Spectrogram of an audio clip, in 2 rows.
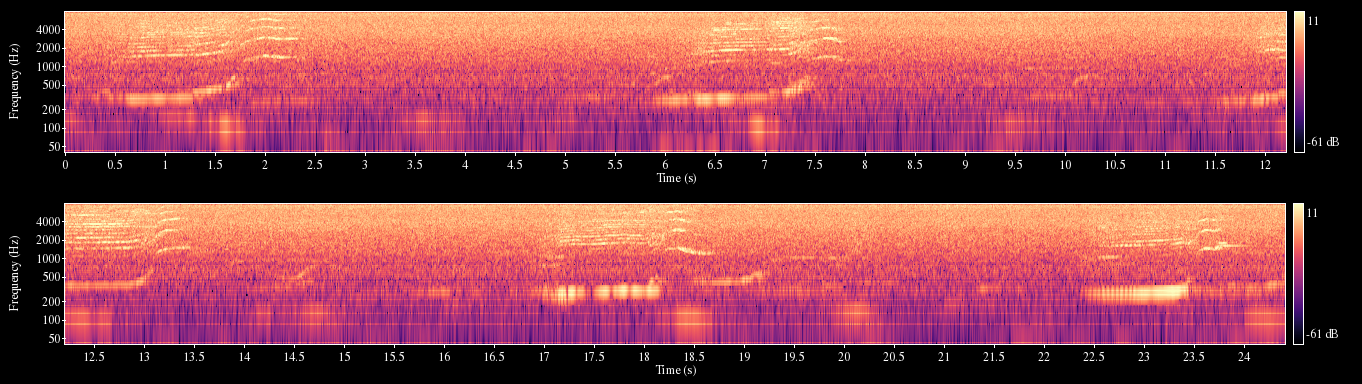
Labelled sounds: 0.5	2.4	humpback whale, 1.2 to 6.1 kHz
6.3	7.8	humpback whale, 1.3 to 5.1 kHz
12.0	13.5	humpback whale, 1.2 to 5.3 kHz
17.2	18.7	humpback whale, 1.2 to 3.4 kHz
19.4	19.7	humpback whale, 0.99 to 1.1 kHz
22.7	24.0	humpback whale, 1.3 to 3.2 kHz

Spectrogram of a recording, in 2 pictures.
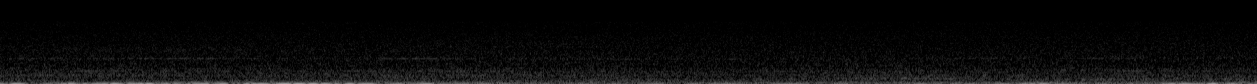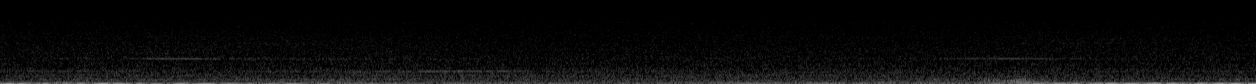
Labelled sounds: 14.0	14.6	vessel noise, 1.2 to 1.3 kHz
22.6	22.8	vessel noise, 1.2 to 1.3 kHz

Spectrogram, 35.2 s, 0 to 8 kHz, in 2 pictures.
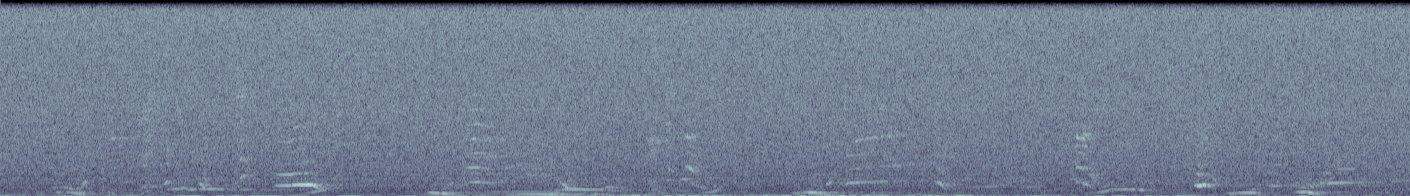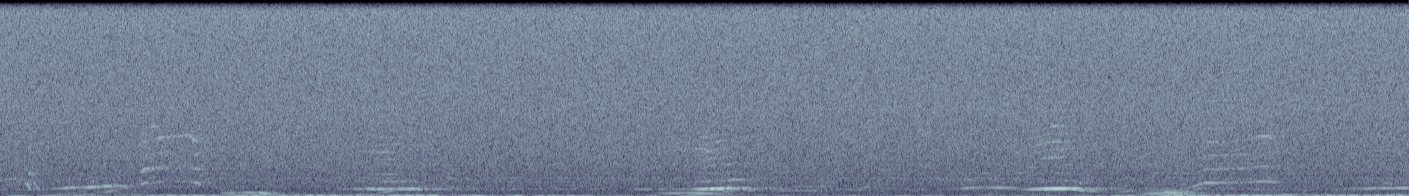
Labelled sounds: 3.4	3.9	humpback whale, 0.83 to 0.99 kHz
5.8	6.1	humpback whale, 1.1 to 1.2 kHz
10.7	11.0	humpback whale, 2.2 to 2.5 kHz
19.4	20.1	humpback whale, 0.96 to 2.6 kHz
30.6	30.9	humpback whale, 1.5 to 2.3 kHz
32.7	33.0	humpback whale, 1.1 to 1.2 kHz
33.3	33.6	humpback whale, 2.3 to 2.5 kHz

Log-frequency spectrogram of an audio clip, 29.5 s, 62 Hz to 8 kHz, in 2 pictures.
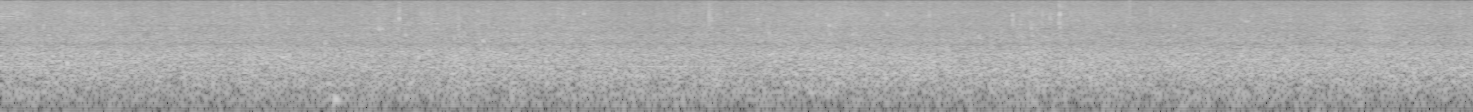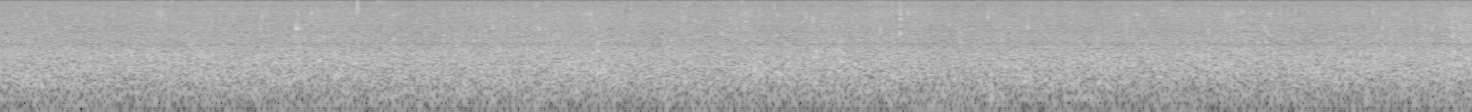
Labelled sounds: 0.0	0.3	Pacific white-sided dolphin, 3.7 to 4.0 kHz

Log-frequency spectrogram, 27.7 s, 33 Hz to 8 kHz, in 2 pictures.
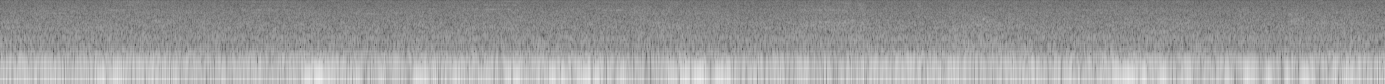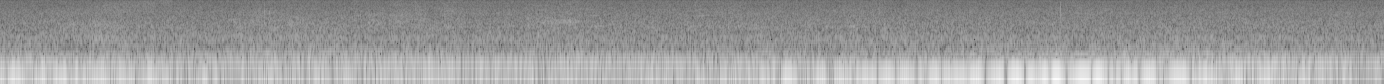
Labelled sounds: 4.8	5.1	Pacific white-sided dolphin, 5.5 to 5.7 kHz
8.0	8.4	Pacific white-sided dolphin, 3.9 to 4.1 kHz
19.6	19.9	Pacific white-sided dolphin, 4.2 to 4.4 kHz
20.8	21.0	Pacific white-sided dolphin, 2.7 to 2.9 kHz

